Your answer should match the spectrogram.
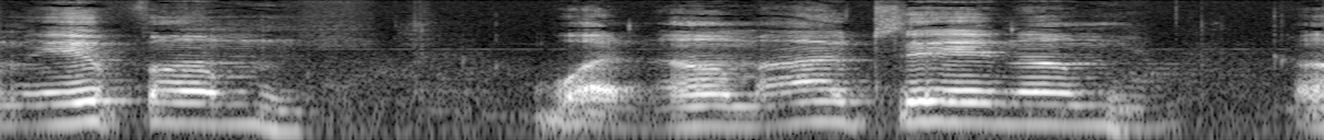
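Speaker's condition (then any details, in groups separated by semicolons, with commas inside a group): ALS; still able to speak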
